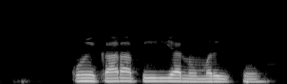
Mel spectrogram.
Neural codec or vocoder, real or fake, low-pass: none; real; 3.6 kHz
